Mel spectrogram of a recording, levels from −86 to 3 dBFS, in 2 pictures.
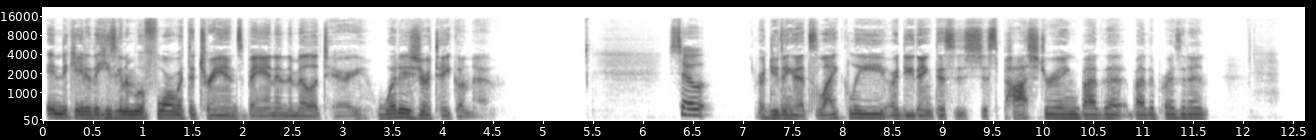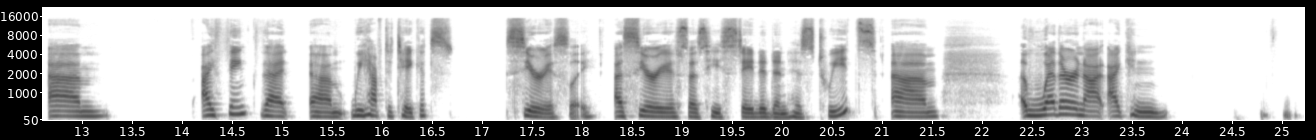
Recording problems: none

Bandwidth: 14.5 kHz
